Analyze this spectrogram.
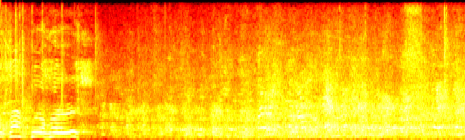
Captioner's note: laughs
